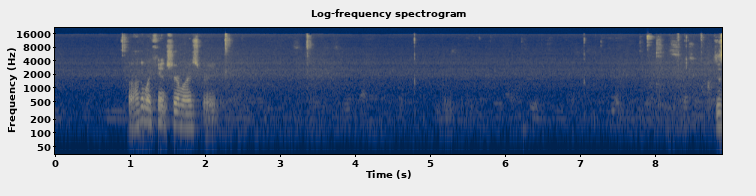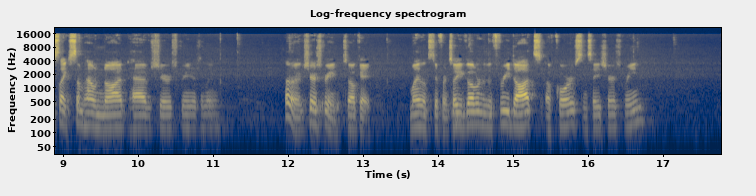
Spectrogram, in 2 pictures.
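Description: A man talks calmly, close to the microphone, in bursts with pauses.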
